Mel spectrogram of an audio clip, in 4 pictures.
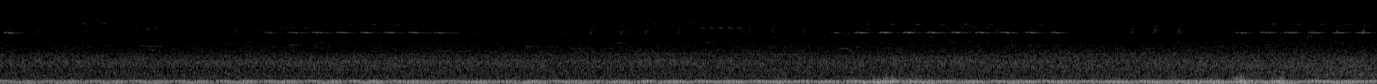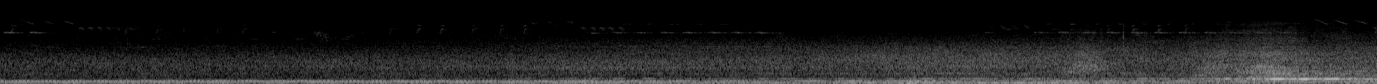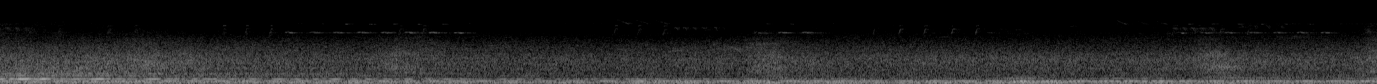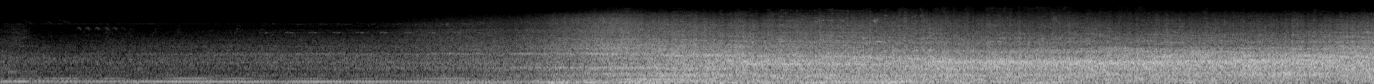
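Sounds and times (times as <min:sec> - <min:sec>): electric locomotive approaching: 0:18.4 - 0:55.0
birds chirping: 0:43.6 - 0:55.0.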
